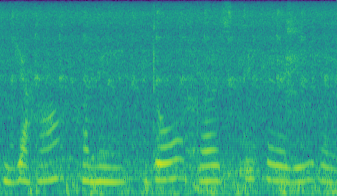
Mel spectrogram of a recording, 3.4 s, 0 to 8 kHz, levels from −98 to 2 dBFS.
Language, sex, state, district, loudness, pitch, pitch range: Hindi, female, Maharashtra, Gondia, -16 LUFS, 240 Hz, 225-250 Hz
